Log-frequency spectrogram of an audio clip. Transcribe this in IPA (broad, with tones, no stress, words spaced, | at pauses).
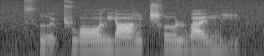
t͡sʰɹ̩˨˩ʈ͡ʂwɔ˨˦ljɑ˨˦ŋʈ͡ʂʰɤ˦ ɻwa˨˦ɪ̯mḭ˨˩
